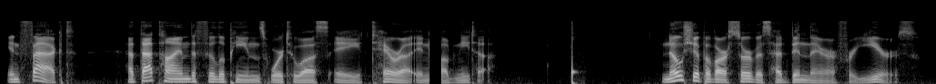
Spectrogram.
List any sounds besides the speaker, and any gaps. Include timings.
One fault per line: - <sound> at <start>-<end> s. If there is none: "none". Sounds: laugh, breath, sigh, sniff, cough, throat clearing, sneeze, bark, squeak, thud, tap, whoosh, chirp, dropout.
- dropout at 4.3-4.4 s
- tap at 5.7-5.9 s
